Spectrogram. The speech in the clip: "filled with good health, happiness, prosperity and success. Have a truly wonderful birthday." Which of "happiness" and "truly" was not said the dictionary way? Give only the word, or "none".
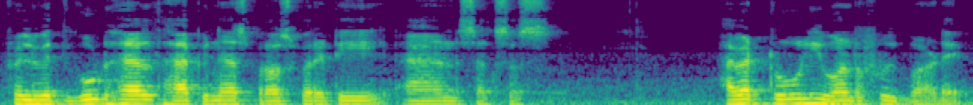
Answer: none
